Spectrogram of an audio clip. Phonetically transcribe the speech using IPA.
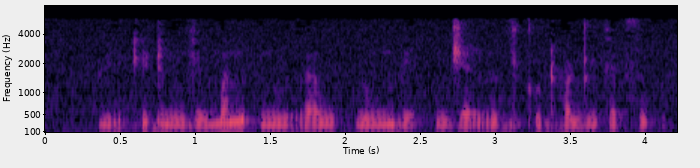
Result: pyrkʼiɖɛn ŋɡewmɐn | nu rɐw | ɳunmbe | nd͡ʒɛ rɯ ɡʲəkʼu ɖʱɒɳduɳkɛpsɯp

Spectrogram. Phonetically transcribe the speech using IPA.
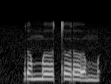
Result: ɾəmə təɾəm

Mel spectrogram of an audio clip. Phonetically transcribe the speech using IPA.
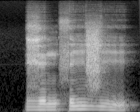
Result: ɣeŋθi vi

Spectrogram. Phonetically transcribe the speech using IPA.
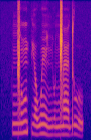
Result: ŋ͡ǁũpʲɒ wẽɲuŋ͡ǁædu

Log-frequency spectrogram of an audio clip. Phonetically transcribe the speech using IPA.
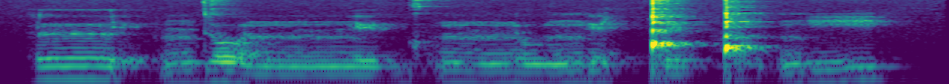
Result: lːḛ ndo nːɪ ɡṵnːuŋɪ ǃɪǃṵŋi

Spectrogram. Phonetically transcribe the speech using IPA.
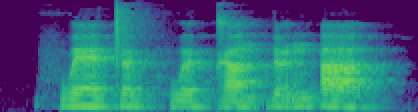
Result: hwɛ˨˩t̪ə˨˩t̚ hwə˨˩t̚ɣa̰˧˨n ɗə̰˧˥nʔa˨˩t̚

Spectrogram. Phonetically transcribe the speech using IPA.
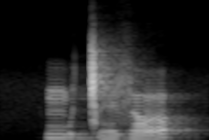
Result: ŋʷiɡ͡ǀɛzʌ

